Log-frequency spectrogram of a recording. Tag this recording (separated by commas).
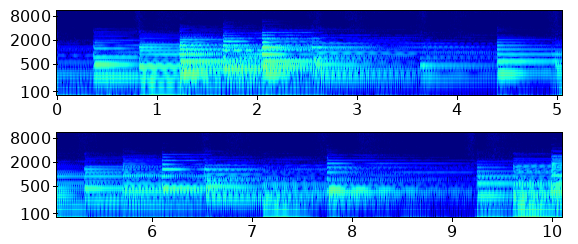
Music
